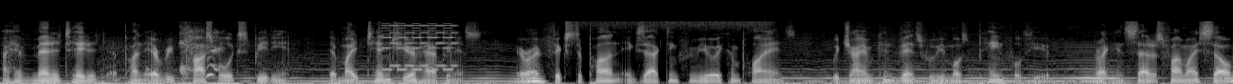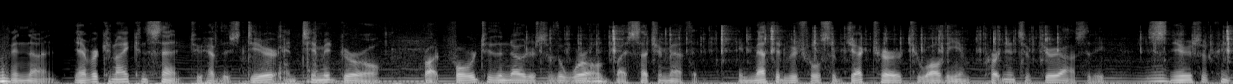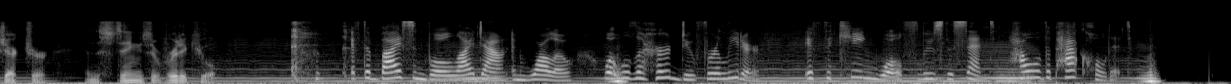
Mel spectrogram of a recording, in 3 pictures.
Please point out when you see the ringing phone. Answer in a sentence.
The ringing phone can be heard from 3.8 to 4.6 s.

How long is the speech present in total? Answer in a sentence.
The speech can be heard for 35 seconds in total.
